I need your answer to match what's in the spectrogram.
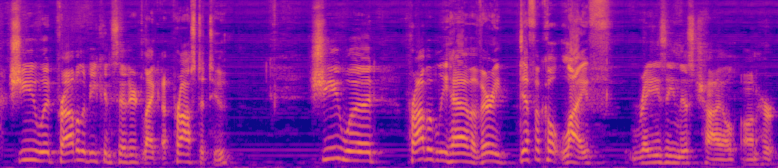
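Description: A middle-aged male pastor preaches slowly and deliberately, in a slightly raised voice. He talks conversationally, often pausing to ask if everyone is following, and clears his throat now and then. Faint instrumental music plays softly behind him. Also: fairly high pitch. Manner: conversational teaching, frequent "all right?" check-ins. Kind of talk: sermon. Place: church stage with a cozy fireplace set.

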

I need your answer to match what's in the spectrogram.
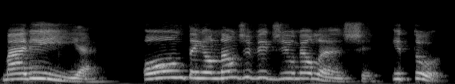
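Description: Lively, encouraging woman teacher on a video call. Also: high voice. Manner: brisk, encouraging, calls on students by name and praises. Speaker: Portuguese teacher. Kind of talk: online class drilling verb conjugations. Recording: dull, lo-fi video call audio.

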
